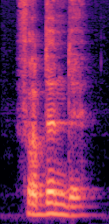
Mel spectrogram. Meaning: inflection of verdunnen: 1. singular past indicative 2. singular past subjunctive
- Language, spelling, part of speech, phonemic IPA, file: Dutch, verdunde, verb, /vərˈdʏndə/, Nl-verdunde.ogg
